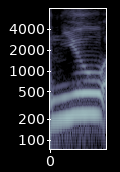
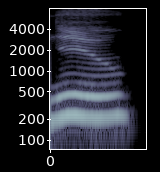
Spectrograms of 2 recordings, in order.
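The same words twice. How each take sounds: First: It is said with a y glide, like 'nyoo'. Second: It is said without a glide, like 'noo'. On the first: "which is in British and American" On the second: "which is in British and American"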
